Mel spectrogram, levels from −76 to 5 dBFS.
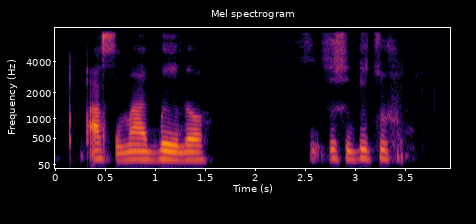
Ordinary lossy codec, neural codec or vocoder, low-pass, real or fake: none; autoencoder, 48 kHz, 32 numbers a frame, DAC-VAE, trained on Japanese speech; 7.2 kHz; fake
